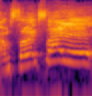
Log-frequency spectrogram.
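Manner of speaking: mock thrilled, very high-pitched, excited gush. Retelling a friend's call about his new launch, imitating excited friend. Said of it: "He was like".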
